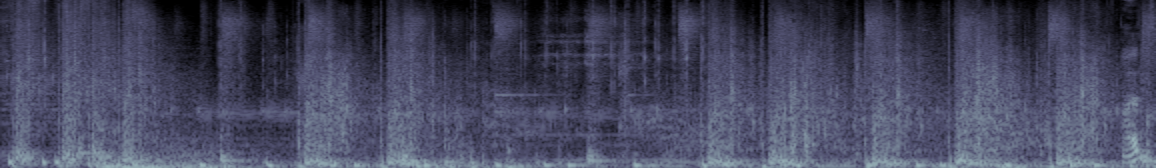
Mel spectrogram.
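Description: Repeated bursts of first-person shooter gunfire with heavy recoil booms, coming in rhythmic volleys every second or two over a busy game soundscape, loud and close.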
